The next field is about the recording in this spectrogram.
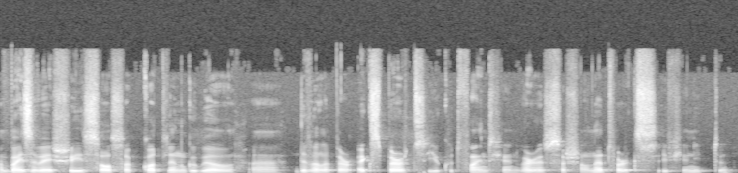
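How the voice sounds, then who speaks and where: A man's voice: low voice, a little mellow. A man giving a conference talk, joking dryly and quizzing the audience. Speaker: conference speaker. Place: conference hall stage.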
